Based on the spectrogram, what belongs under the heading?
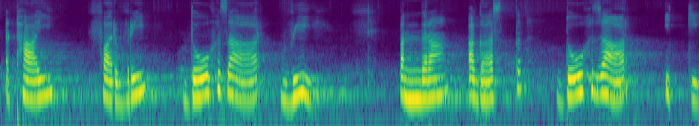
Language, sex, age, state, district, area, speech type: Punjabi, female, 45-60, Punjab, Patiala, rural, spontaneous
